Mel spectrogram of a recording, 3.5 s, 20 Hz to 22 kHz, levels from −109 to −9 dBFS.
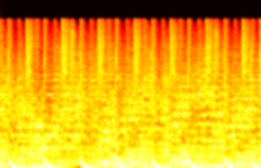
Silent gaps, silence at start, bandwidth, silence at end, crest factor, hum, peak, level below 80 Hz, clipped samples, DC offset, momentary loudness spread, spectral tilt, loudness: none; 0 s; 14 kHz; 0 s; 10 dB; none; 0 dBFS; -16 dBFS; under 0.1%; under 0.1%; 2 LU; -4.5 dB/octave; -12 LUFS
